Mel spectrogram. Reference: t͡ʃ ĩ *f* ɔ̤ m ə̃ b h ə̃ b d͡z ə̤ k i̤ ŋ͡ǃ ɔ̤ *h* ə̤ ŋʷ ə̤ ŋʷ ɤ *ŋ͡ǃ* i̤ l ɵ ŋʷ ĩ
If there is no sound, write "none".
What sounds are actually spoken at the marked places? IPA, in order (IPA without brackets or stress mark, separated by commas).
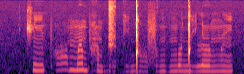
pʰ, f, ŋ͡ǃ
